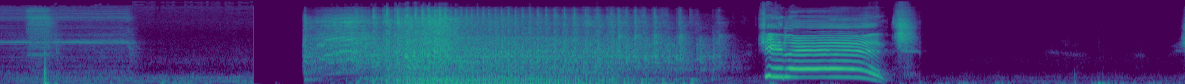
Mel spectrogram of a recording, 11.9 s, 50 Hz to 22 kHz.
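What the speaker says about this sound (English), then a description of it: "I'm just going to crank it over" A Generac XT8500EFI generator engine cranks over with a bare solenoid hookup and no crank cover, a steady whirring churn lasting several seconds after a brief pause, followed by a sharp rising whine.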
